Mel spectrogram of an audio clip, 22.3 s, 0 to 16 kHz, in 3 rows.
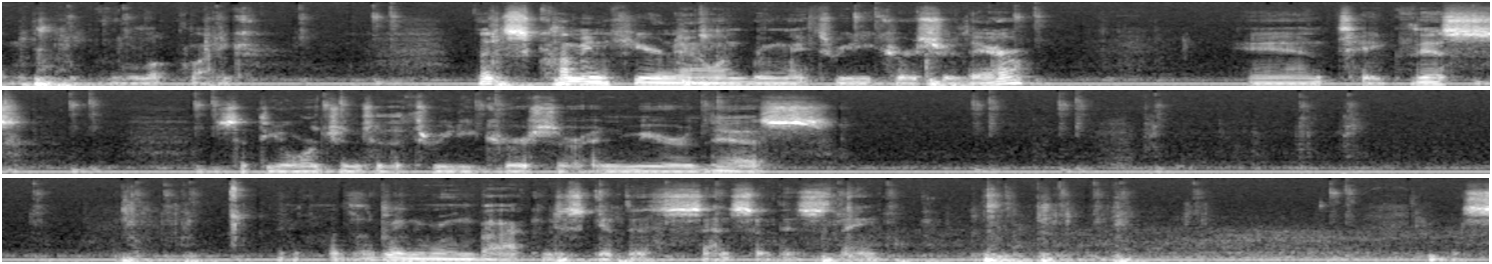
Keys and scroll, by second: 0.2 alt+a, 2.4 Tab, 2.7 a, 3.5 shift+s, 4.6 Tab, 16.8 /, 19.8 alt+a.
